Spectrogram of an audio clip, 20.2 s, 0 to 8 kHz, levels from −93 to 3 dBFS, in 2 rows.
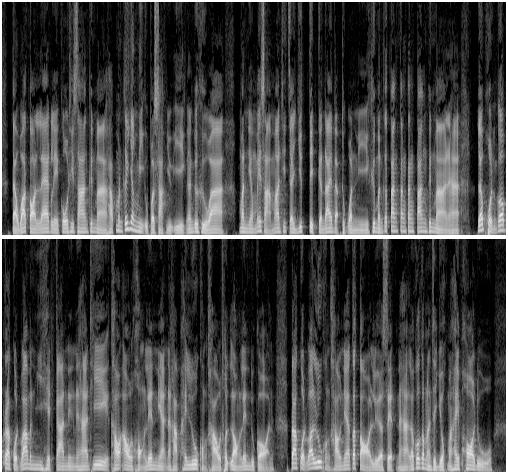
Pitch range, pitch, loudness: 100-135 Hz, 115 Hz, -16 LUFS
